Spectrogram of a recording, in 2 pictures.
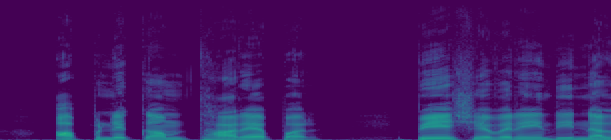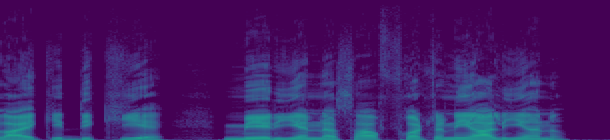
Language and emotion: Dogri, angry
